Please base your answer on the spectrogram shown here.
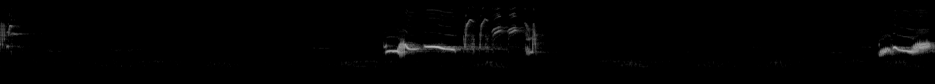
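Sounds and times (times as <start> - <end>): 
Common blackbird Turdus merula song: 0.0 - 1.8, 2.9 - 5.6, 6.3 - 9.3.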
